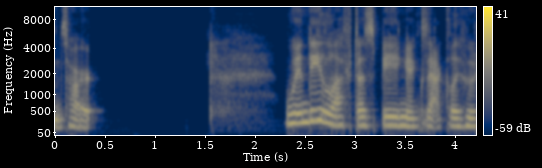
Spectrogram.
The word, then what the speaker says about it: Windy: Wendy. Her name is spelled like the wind, not like the fast food restaurant.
